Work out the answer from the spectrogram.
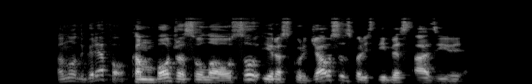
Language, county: Lithuanian, Vilnius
